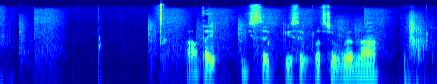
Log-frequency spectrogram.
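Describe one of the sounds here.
Digging crunches in short bursts.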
